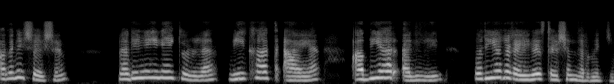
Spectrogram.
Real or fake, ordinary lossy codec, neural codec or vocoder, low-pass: fake; none; codec, 16 kHz, 1 kbps, FreqCodec, smaller model; none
